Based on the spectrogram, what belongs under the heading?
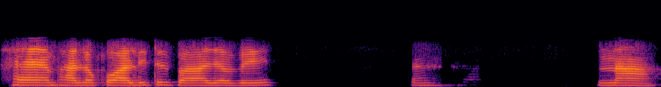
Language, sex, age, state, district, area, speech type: Bengali, female, 45-60, West Bengal, Uttar Dinajpur, urban, conversation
